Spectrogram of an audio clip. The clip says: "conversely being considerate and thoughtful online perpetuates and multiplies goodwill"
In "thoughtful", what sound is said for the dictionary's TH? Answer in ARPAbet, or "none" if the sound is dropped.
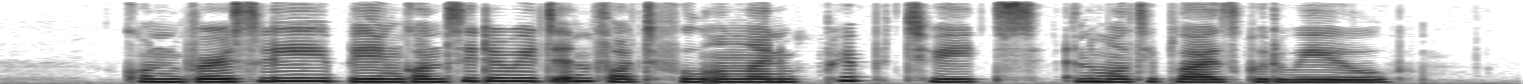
TH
